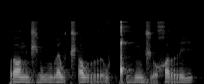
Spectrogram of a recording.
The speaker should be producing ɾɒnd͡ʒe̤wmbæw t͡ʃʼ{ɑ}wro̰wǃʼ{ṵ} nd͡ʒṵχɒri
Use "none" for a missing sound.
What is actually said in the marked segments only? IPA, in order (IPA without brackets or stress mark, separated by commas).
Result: ɒ, ṳ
